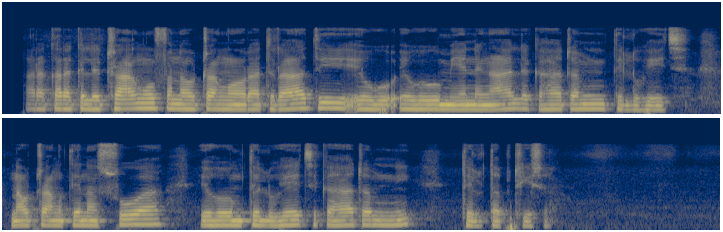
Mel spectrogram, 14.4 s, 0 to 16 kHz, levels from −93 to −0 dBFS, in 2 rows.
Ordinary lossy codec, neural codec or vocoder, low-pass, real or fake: none; none; 7.2 kHz; real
